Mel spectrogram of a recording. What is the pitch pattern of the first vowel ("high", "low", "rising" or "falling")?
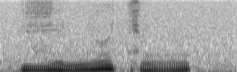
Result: low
